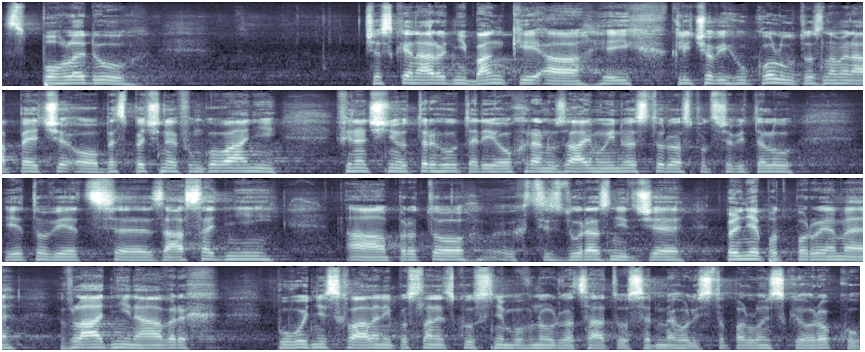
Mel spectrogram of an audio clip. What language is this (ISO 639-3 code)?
ces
